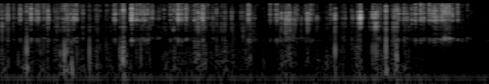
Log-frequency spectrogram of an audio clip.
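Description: Fingers press, rub and scratch coarse sea salt crystals in a small hollow wooden bowl. The result is a dense run of dry, bright crunches and gritty scraping with almost no low end, fading quieter in the final moments.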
